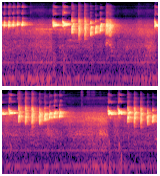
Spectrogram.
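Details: Long-tailed shrike (cendet) in lively 'gacor' song, recorded as a master tape for training songbirds: three bursts of rapid high chattering notes, each opening with sharp whistles and sliding into buzzy descending sweeps, about two seconds apart.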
